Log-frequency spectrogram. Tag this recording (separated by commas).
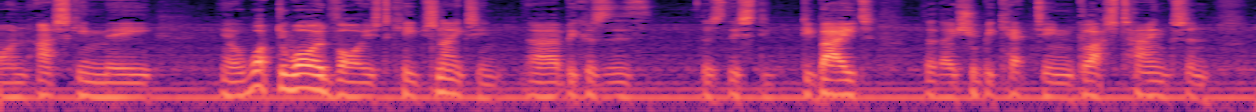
Speech, inside a small room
